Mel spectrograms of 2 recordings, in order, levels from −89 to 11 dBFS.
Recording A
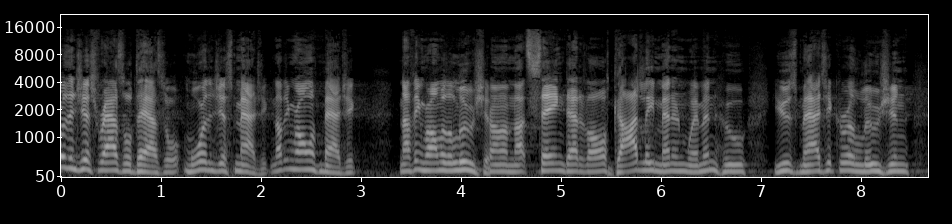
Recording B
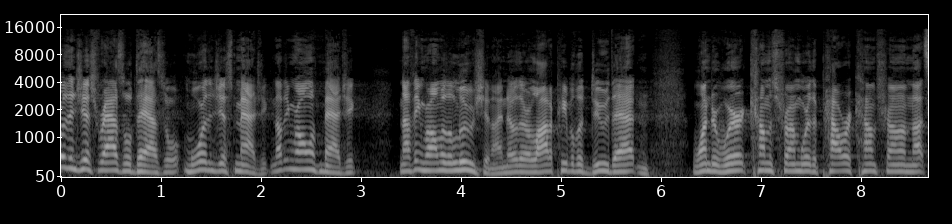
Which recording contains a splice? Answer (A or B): A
